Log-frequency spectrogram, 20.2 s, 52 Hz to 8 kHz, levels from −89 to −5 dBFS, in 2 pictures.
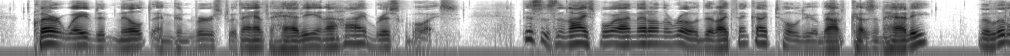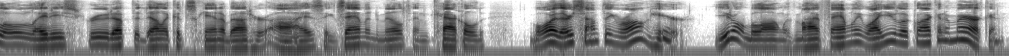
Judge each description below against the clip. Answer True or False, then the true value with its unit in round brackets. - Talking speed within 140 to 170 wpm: False (195 wpm)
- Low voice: True (125 Hz)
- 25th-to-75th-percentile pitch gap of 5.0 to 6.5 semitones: True (5.5 semitones)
